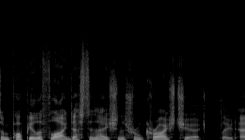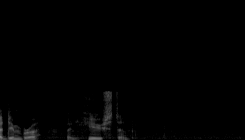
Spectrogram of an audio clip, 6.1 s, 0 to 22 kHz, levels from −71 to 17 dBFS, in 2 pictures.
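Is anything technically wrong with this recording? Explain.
Yes. From 2.57 s to the end, after a 0.2 s silence, the speech loses everything above 7.6 kHz, drops a few dB and gains a new noise floor roughly 30 dB down. This is likely an input switched to a poorer device. A simple filter wouldn't add the gap, level shift or new noise.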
